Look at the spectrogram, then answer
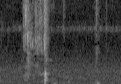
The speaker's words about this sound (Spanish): No, permítanme tomar un poquito de agua y ahorita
